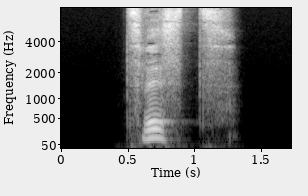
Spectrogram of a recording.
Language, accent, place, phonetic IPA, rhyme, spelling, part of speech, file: German, Germany, Berlin, [t͡svɪst͡s], -ɪst͡s, Zwists, noun, De-Zwists.ogg
- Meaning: genitive of Zwist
